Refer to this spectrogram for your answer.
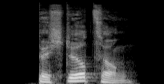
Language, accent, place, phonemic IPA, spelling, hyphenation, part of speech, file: German, Germany, Berlin, /bəˈʃtʏʁt͡sʊŋ/, Bestürzung, Be‧stür‧zung, noun, De-Bestürzung.ogg
- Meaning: dismay, consternation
